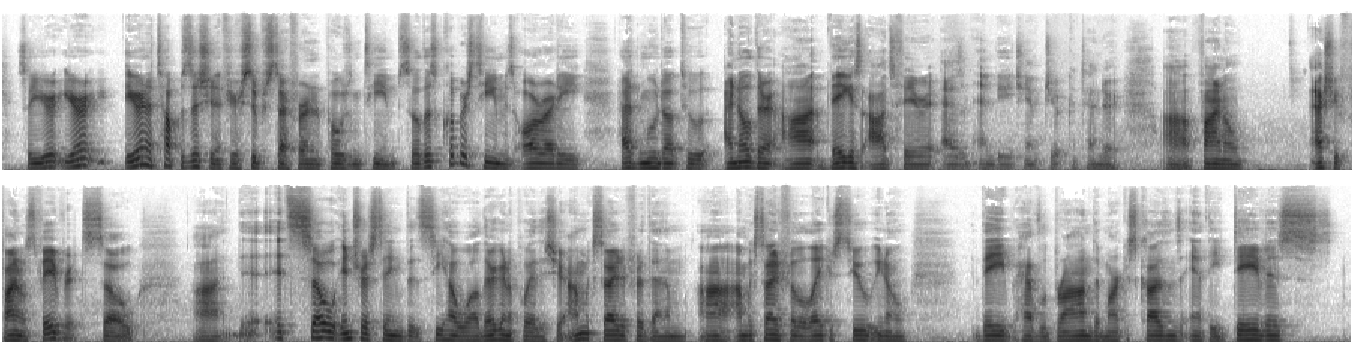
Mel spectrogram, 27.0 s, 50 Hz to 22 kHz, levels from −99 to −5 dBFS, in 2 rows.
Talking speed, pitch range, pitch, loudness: 175 wpm, 95-115 Hz, 105 Hz, -23 LUFS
